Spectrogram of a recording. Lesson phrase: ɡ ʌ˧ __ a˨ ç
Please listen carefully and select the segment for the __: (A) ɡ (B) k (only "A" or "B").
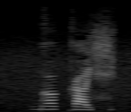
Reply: B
